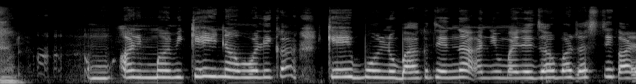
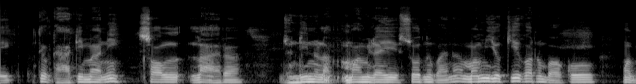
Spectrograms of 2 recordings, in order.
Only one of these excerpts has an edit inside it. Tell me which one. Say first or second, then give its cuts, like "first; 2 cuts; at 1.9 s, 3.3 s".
second; 1 cut; at 3.3 s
